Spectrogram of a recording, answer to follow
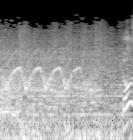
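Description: Police vehicle siren in a fast yelp: four quick rising-and-falling wails in about a second, then trailing off, over a low engine rumble.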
